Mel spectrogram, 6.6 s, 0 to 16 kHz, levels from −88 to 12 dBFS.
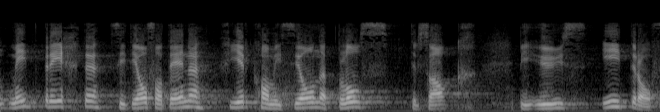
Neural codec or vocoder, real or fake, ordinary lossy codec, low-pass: none; real; none; 7.2 kHz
